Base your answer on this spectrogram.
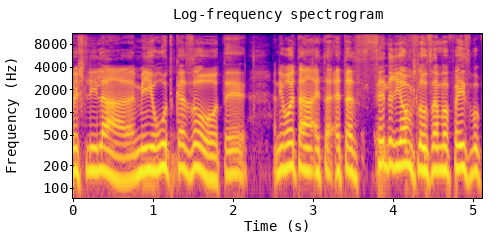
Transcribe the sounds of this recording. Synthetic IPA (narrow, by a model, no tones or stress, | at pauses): eʃlilameiʁut̪kazo̞t̪e | aniʁoet̪aetaʔet̪ased̪eʁ̞jo̞mʃelohus̬ambafejs̬buk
